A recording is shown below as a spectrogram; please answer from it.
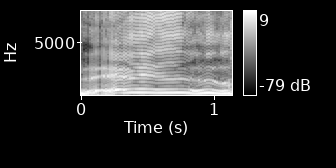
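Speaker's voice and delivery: thin, very high drawn-out shriek; high scream. Acted. Robed man lashed by the wire, shrieking. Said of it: "screams and then lets out".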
